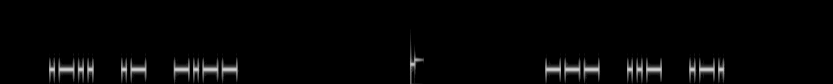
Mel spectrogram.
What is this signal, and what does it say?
Morse code, heard as a keyed tone, about 25 wpm, spaced as for 18 wpm, 700 Hz. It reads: LAY OUR
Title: 2x Character Spacing - Top 500 Words - 25wpm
